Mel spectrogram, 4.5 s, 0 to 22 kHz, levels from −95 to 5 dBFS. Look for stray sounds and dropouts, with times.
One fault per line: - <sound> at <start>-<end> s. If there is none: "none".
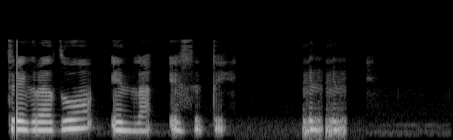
- laugh at 3.0-3.5 s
